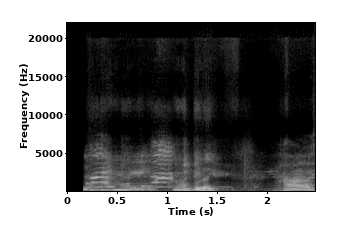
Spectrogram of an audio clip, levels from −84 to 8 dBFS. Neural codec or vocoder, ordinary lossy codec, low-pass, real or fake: codec, 44.1 kHz, 2.6 kbps, SNAC; none; none; fake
